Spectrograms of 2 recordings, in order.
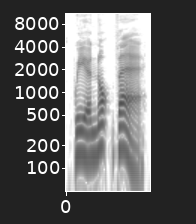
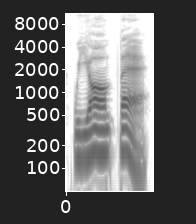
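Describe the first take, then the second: First: Every word is said in full, uncontracted. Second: 'Are not' is contracted into one word. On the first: "I'll say each word, pronouncing R weakly" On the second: "you could contract are not"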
